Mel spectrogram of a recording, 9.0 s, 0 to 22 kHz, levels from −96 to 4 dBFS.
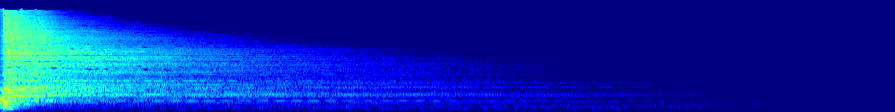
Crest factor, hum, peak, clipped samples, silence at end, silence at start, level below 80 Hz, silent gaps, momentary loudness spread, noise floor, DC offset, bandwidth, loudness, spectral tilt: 28 dB; none; -14 dBFS; under 0.1%; 6.4 s; 0 s; -90 dBFS; none; 27 LU; under -90 dBFS; under 0.1%; 16 kHz; -34 LUFS; -0.5 dB/octave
